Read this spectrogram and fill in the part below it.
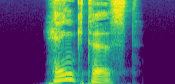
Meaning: inflection of henken: 1. second-person singular preterite 2. second-person singular subjunctive II
- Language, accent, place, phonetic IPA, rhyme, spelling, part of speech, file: German, Germany, Berlin, [ˈhɛŋktəst], -ɛŋktəst, henktest, verb, De-henktest.ogg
